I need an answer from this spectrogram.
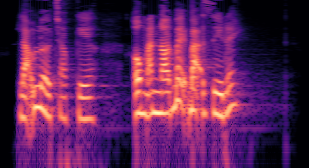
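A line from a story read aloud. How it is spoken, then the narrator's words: Angry scolding shout. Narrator (Vietnamese): Lý Dài Dào tức giận quát mắng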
